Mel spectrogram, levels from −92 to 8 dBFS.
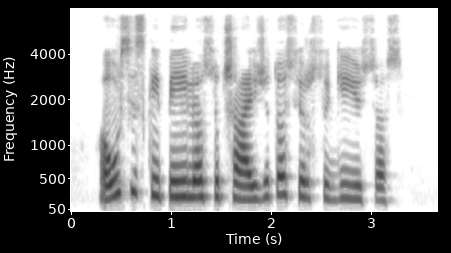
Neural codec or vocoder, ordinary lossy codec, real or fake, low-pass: none; MP3, 48 kbps; real; 7.2 kHz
